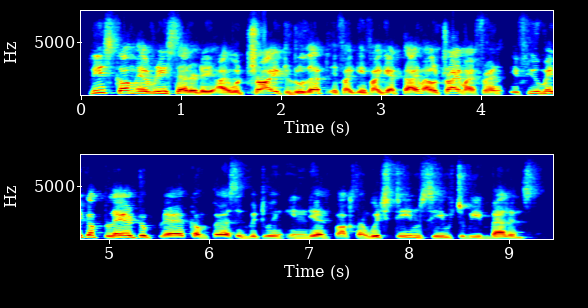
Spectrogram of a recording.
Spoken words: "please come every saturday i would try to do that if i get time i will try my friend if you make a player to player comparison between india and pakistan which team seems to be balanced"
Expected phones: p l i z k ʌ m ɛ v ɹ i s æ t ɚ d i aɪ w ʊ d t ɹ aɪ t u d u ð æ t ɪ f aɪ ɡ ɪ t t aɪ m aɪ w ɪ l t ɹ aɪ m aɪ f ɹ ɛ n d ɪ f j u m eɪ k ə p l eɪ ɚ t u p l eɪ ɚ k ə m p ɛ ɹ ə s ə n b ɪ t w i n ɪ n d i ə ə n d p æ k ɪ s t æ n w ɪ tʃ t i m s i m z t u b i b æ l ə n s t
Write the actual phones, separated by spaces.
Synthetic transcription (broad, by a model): p l i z k ʌ m ɛ v ɹ i s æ t ɚ d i aɪ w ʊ d t ɹ aɪ t u d u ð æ t ɪ f aɪ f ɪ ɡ t aɪ m aɪ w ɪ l t ɹ aɪ m aɪ f ɹ ɛ n d ɪ f j u m eɪ k ə p l eɪ ɚ t u p l eɪ ɚ k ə m p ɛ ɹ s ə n b ɪ t w i n ɪ n d i ə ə n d p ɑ k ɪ s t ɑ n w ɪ tʃ t i m s i m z t u b i b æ l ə n s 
